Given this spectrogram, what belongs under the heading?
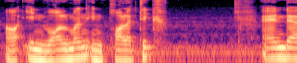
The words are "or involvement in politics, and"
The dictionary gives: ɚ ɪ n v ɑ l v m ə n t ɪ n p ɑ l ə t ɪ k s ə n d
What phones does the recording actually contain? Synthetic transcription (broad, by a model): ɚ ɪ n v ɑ l m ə n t ɪ n p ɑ l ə t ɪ k ə n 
